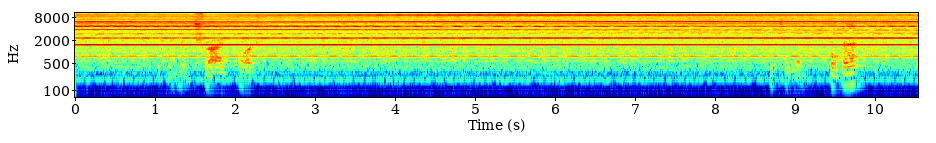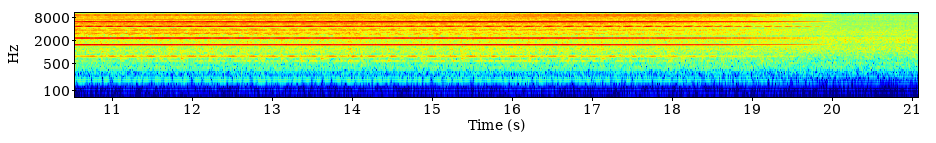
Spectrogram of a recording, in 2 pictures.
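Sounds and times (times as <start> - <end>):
stepper motors whining: 1.1 - 2.4.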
